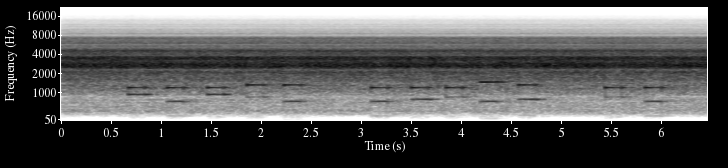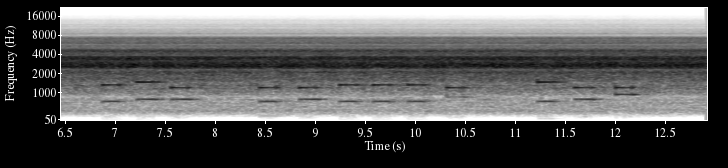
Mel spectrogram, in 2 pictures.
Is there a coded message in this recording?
Yes: DTMF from 0.7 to 12.2 s, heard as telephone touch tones, dialled by hand, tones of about 170 ms, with radio hiss and room echo. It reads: *1*82 14735 71 264 142227 34*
